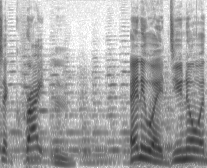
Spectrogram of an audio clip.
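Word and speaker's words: Crichton: I always thought Kitchen. I thought you pronounced it that way, but according to Google, you pronounced it Kiton.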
